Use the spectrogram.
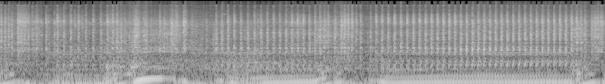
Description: Strange knocking noise coming from engine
